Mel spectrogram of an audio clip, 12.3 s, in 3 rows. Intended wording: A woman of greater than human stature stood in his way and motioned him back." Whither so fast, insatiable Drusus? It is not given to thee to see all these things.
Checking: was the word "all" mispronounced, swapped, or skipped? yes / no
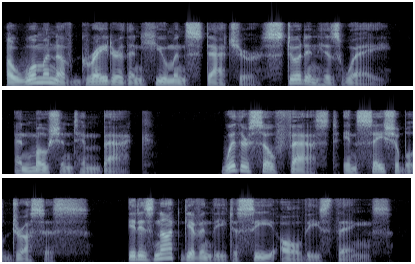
no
